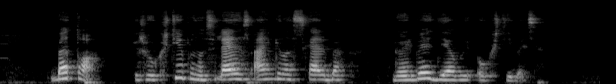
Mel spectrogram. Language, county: Lithuanian, Vilnius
